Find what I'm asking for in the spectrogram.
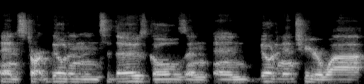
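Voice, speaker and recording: The man's voice has a bright, sharp tone. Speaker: health coach trainer. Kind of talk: online team training presentation. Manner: fast talker.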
